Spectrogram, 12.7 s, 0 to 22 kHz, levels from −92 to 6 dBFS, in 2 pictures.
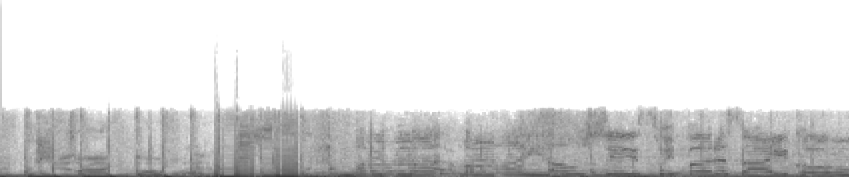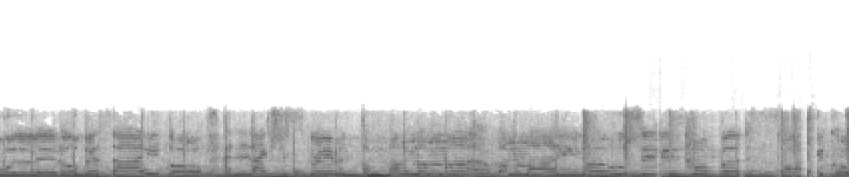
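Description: Between 1.61 and 2.24 s, new audio was likely arriving too seldom, so the last 10 ms or so was replayed over most of that stretch. The result is robotic sound from repeated short buffers: a rigid, metallic buzz at 100 Hz laid over the audio. From 11.22 to 12.49 s, repeated packet loss leaves many short holes, the longest about 55 ms, each patched by stretching the previous sound. Roughly a third of that span, about 450 ms, is concealed, so the audio turns choppy and robotic with pieces missing. The call path itself caps the audio band at about 8 kHz.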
